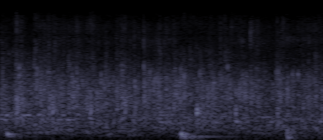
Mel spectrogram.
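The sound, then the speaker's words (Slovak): Audience applause fills the whole stretch as people clap at the speaker's request: a dense, even wash of many hands clapping, fairly soft and steady, with a few low thumps underneath. “Zatlieskajte im.”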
